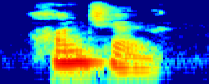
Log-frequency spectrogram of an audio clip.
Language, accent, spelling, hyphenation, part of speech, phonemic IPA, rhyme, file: English, Southern England, honcho, hon‧cho, noun / verb, /ˈhɒn.tʃəʊ/, -ɒntʃəʊ, LL-Q1860 (eng)-honcho.wav
- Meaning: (noun) Boss, leader; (verb) To lead or manage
